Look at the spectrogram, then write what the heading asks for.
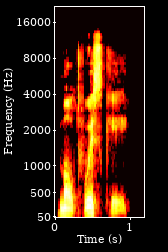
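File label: "malt whisky", English, uk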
